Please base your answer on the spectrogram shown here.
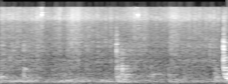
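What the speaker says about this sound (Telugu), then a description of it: "పచ్చి కొబ్బరి వేసుకొని బాగా దూరగా వేయించుకోవాలి" Fresh grated coconut is fried in a pan with a little oil, giving a soft, steady sizzle broken by a few scraping stirs. The sound is close and fairly quiet, with no talking.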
